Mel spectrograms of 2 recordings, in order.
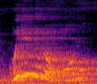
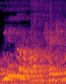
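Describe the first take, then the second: First: "didn't" punched high and loud; stress on didn't. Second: Said in the usual way. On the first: Shown as a demonstration. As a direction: hit "didn't" hard and rising.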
